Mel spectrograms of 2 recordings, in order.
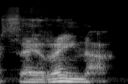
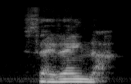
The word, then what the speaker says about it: Serena: Roll the R. Serena. I know. E is pronounced A as in day, like in Venezia. Serena.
